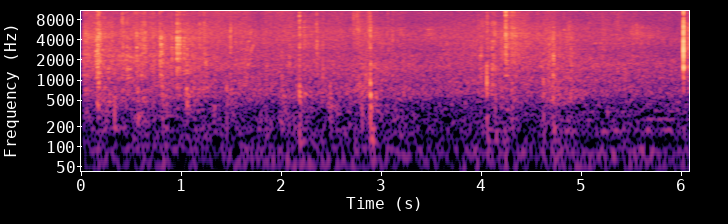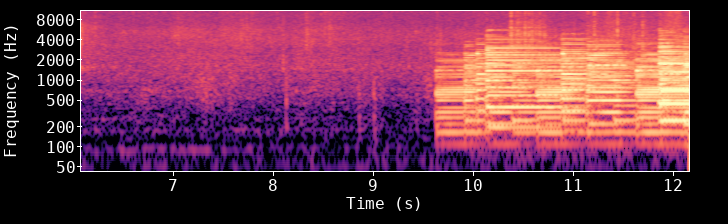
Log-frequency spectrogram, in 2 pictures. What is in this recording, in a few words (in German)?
Klaviersonate; Schröder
